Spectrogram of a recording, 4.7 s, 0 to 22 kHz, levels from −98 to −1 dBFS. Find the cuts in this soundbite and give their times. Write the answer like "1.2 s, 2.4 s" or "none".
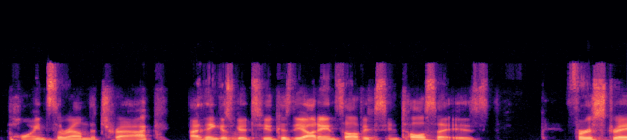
1.3 s, 1.8 s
